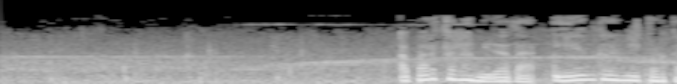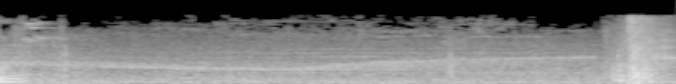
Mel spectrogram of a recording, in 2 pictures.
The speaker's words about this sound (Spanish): coche de policía pasa.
